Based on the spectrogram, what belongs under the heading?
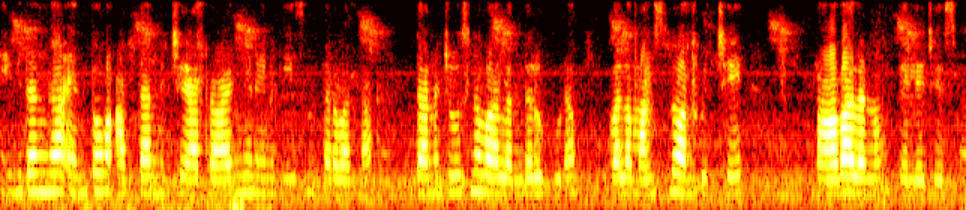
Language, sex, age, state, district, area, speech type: Telugu, female, 18-30, Telangana, Bhadradri Kothagudem, rural, spontaneous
